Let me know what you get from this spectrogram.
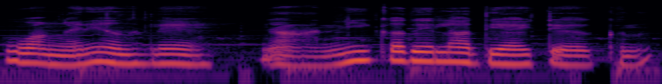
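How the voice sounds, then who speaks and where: Woman, warm dark-toned voice, casual vlog chat, faint background music. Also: lowish voice, moderate pace. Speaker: vlogger.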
